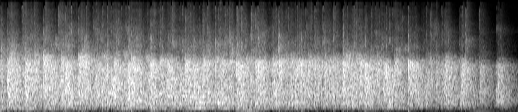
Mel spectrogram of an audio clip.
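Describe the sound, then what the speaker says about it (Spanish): A church congregation at a Christian baptism service applauds steadily, a dense, loud wash of many hands clapping that holds for the whole stretch and tapers slightly near the end. "Dale ese aplauso al Señor."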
